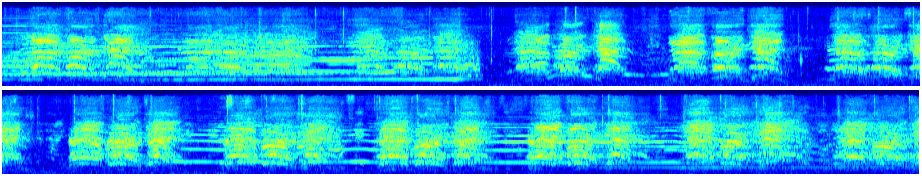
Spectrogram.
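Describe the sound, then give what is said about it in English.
Activists at a largely Jewish protest in New Jersey against an immigrant detention center chant "Never Again." The loud, sung call is repeated in rhythm, with brief breaks between phrases. “Those are the voices of activists chanting Never Again at a protest in New Jersey aimed at shutting down an immigrant detention center.”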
